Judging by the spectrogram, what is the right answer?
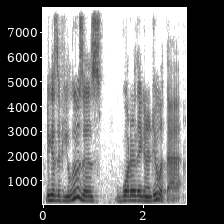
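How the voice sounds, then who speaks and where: A woman's voice: medium pitch, moderate pace, darkish tone. A woman on a podcast panel, casually explaining her predictions in an earnest way. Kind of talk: casual wrestling prediction talk.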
